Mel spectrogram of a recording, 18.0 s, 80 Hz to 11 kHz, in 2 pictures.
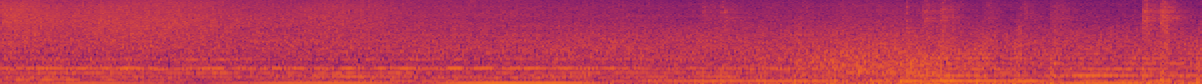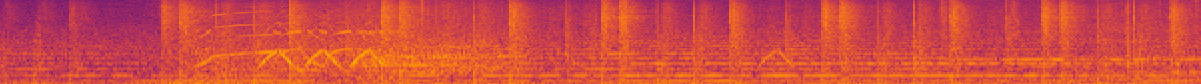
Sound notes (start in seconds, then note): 0.3 inspirational music continues; 5.5 dramatic music; 5.5 vehicle engines droning; 9.9 sires blaring; 11.3 dramatic music continues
